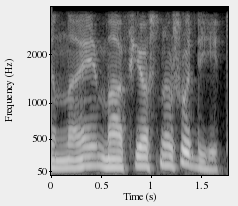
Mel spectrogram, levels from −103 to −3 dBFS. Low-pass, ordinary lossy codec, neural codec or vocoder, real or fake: 3.6 kHz; AAC, 32 kbps; none; real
